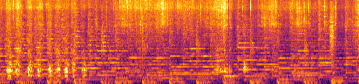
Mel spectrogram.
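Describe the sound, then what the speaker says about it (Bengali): Basmati rice and red lentils (masoor dal) frying in a pan for Ramadan khichuri, a steady soft sizzle running throughout beneath prominent background music. "ডাল চালটা একটু ভেজে নিব"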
